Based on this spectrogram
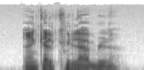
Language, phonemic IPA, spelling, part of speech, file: French, /ɛ̃.kal.ky.labl/, incalculable, adjective, Fr-incalculable.ogg
- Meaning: incalculable, innumerable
